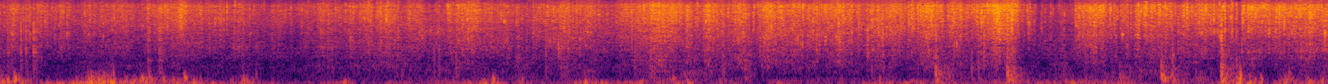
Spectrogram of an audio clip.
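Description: Aluminium foil crinkling and rustling as it is handled, with irregular low bumps.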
